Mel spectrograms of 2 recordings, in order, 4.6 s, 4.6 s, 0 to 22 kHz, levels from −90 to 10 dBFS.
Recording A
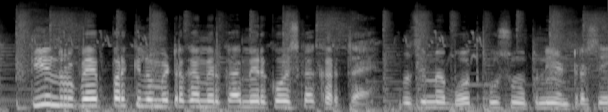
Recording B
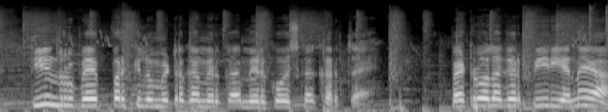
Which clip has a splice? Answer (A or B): A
